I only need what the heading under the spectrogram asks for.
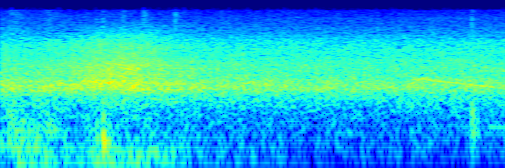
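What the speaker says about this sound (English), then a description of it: "this crowd is buzzing after that last score" A football stadium crowd keeps up a dense, steady roar after a touchdown. The roar is loud and continuous across the whole stretch, with no one speaking clearly over it.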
